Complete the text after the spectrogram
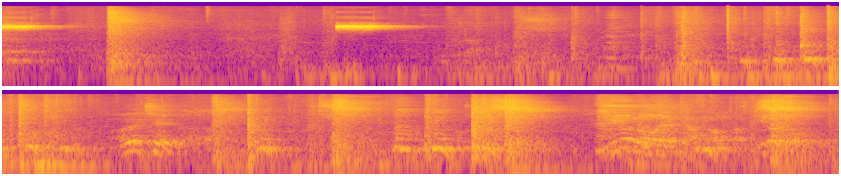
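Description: Boxing gloves thud against each other in quick punches.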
